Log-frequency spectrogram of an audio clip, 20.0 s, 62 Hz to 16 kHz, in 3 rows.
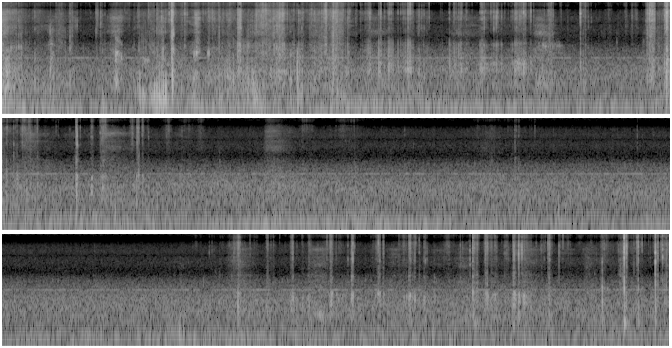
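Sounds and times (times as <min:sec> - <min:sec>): snow crunching and crackling: 0:00.0 - 0:07.1.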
